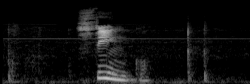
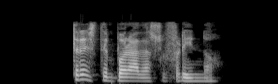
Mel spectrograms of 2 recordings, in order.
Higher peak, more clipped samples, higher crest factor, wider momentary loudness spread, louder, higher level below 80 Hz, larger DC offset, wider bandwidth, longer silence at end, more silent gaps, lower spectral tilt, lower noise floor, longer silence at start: about the same, -2 dBFS vs 0 dBFS; neither; about the same, 24 dB vs 22 dB; first, 27 LU vs 9 LU; about the same, -18 LUFS vs -18 LUFS; about the same, -62 dBFS vs -66 dBFS; neither; first, 15.5 kHz vs 11 kHz; second, 0.45 s vs 0.6 s; neither; about the same, -2 dB/octave vs -2 dB/octave; second, -54 dBFS vs -89 dBFS; about the same, 0.8 s vs 0.75 s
